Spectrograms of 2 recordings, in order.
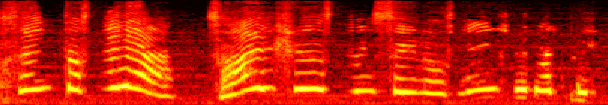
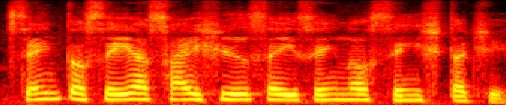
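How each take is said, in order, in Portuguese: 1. É dito com uma voz fofa de menina. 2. É dito com uma voz simples e comum.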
